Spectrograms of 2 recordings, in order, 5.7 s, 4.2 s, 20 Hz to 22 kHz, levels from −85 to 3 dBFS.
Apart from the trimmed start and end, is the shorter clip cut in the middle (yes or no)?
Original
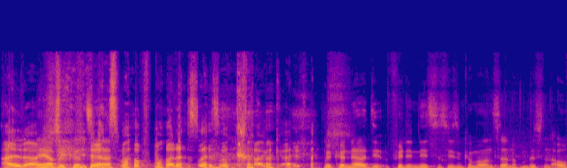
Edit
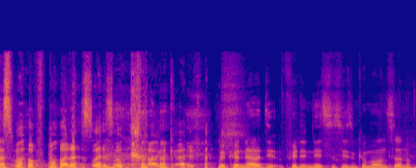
no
